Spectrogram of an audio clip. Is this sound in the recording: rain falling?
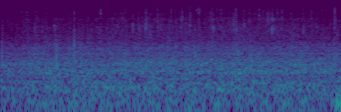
yes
